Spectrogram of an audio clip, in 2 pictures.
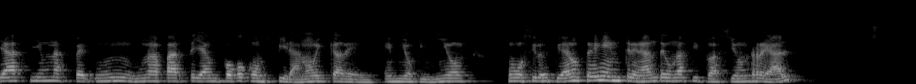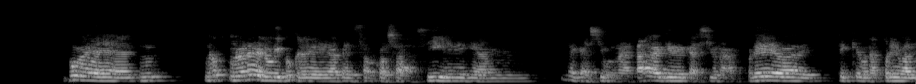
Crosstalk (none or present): none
